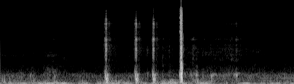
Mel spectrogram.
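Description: An airsoft gun fires a quick burst of sharp shots close by.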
